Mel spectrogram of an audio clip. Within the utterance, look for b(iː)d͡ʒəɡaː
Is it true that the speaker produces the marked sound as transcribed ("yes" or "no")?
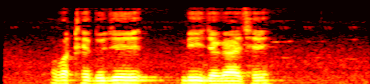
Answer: yes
